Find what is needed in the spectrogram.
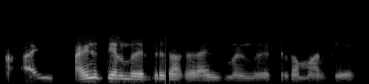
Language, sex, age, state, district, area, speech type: Tamil, male, 30-45, Tamil Nadu, Tiruchirappalli, rural, conversation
